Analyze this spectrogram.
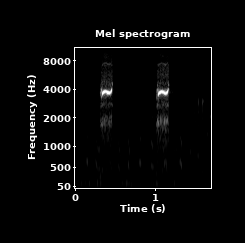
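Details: Grey francolin (teetar) calling: two loud, harsh, buzzy notes about two-thirds of a second apart, each short and broad-toned with a bright ringing core, against a quiet background.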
